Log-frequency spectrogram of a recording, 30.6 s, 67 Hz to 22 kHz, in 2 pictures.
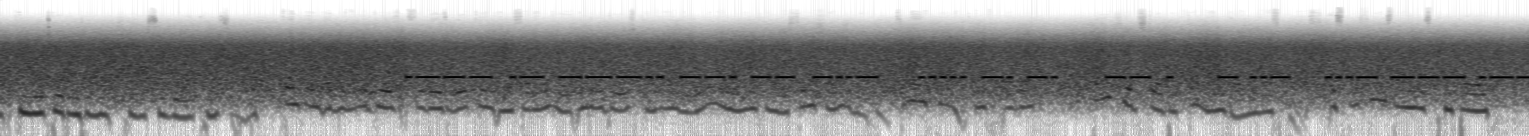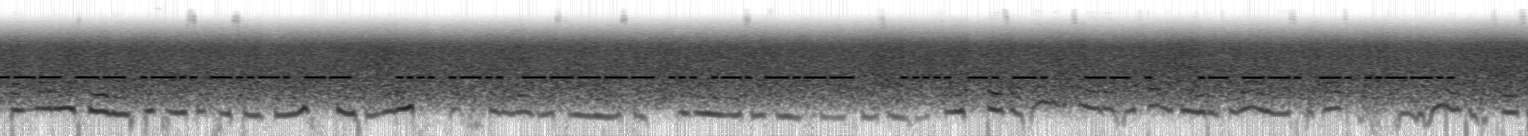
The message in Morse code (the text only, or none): JA8GMX 5NN ME TU VO1ML/M HL0SRY 5NN ME AGN?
